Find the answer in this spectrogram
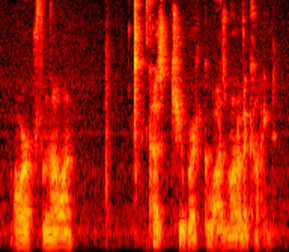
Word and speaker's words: Kubrick: That's much of a genius Stanley Kubrick, that's how you say his name, by the way, Kubrick was.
